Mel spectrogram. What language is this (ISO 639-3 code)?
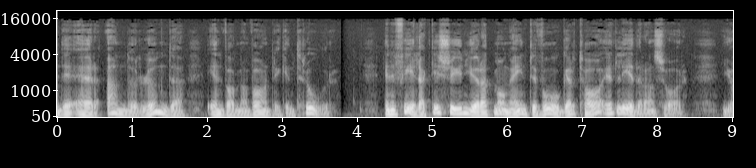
swe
